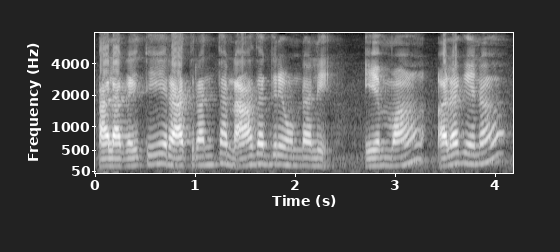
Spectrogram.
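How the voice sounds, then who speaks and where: A woman voicing an adoring young woman who speaks in a soft, coaxing murmur in a storybook reading. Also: fairly low pitch, unhurried, highs cut off, natural voice. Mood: tender coaxing.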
